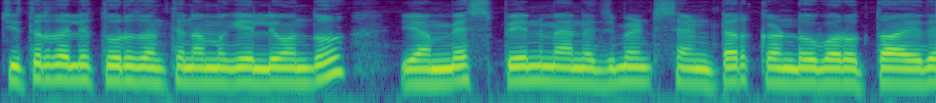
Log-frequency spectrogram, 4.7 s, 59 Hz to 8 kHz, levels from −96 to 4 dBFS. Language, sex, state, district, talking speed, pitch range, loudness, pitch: Kannada, male, Karnataka, Bidar, 165 wpm, 155-170 Hz, -14 LUFS, 160 Hz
